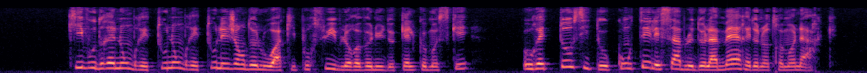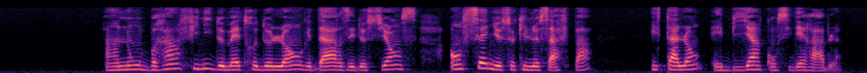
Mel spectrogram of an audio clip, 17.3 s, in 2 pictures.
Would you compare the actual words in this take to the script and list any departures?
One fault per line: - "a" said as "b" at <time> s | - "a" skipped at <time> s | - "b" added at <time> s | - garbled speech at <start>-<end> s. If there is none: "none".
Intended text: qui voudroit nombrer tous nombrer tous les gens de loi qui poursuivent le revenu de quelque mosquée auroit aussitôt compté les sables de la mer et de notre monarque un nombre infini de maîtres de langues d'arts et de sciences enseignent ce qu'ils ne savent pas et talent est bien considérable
none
